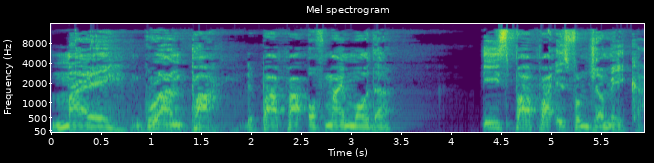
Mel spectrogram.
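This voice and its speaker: With a Sierra Leonean accent, the speaker talks at a fairly slow pace with long, frequent pauses and ordinary pitch variation. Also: man, medium pitch for a man. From Sierra Leone, Freetown. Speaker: reggae musician. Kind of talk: interview.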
